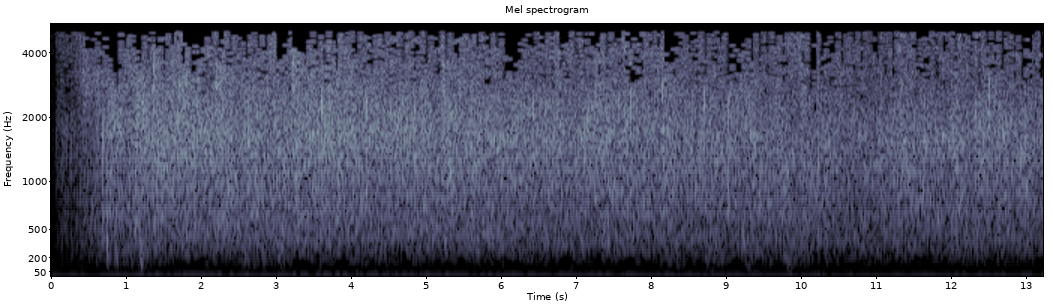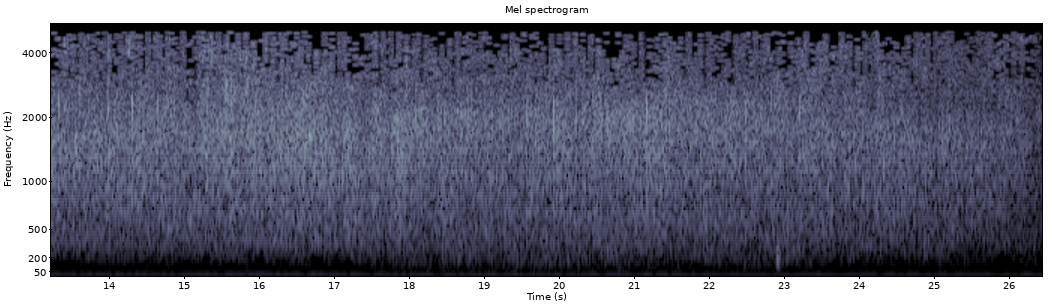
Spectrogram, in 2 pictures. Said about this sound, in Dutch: En misschien hoort daar dan ook wel een daverend en warm applaus bij.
